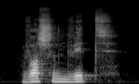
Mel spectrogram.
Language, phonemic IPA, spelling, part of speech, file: Dutch, /ˈwɑsə(n) ˈwɪt/, wassen wit, verb, Nl-wassen wit.ogg
- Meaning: inflection of witwassen: 1. plural present indicative 2. plural present subjunctive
